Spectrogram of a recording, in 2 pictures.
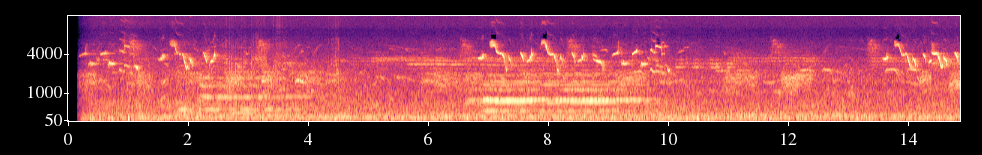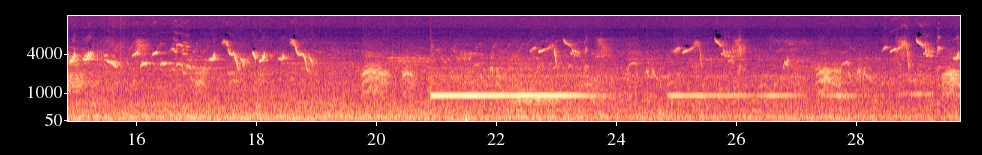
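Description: Small birds chirping in quick clusters of short, high chirps. Now and then, long steady tones sound underneath them.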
